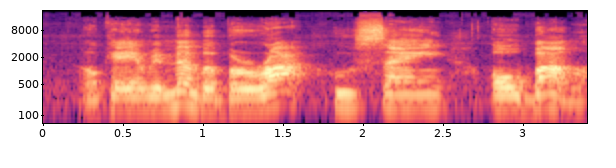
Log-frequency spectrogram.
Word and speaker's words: Obama: Okay, and remember, Barack Hussein Obama. Obama rhymes with Osama.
